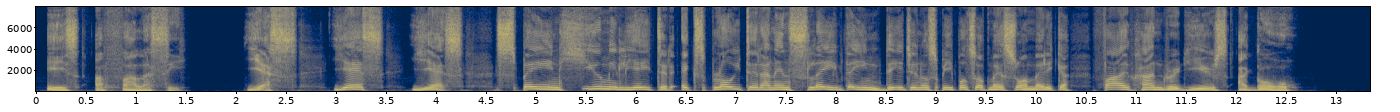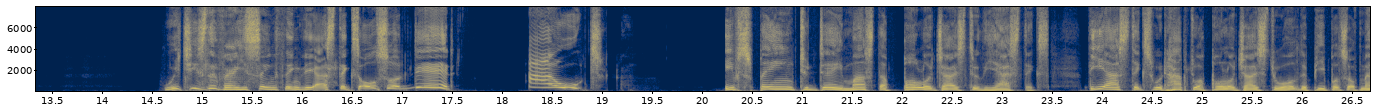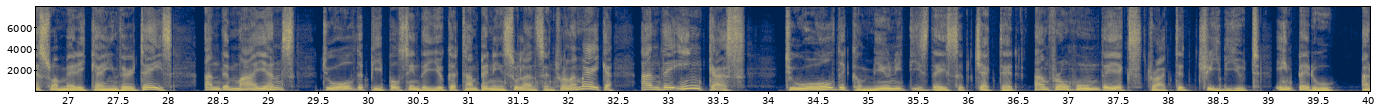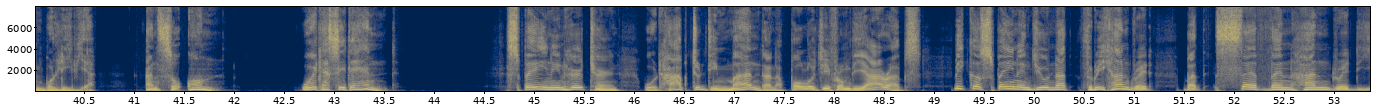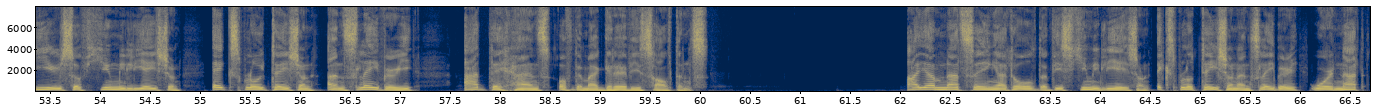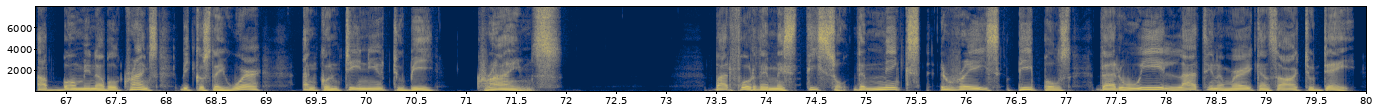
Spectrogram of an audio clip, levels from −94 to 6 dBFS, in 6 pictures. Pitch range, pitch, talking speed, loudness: 110-165 Hz, 135 Hz, 125 wpm, -15 LUFS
